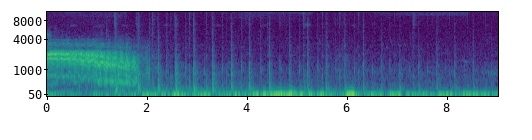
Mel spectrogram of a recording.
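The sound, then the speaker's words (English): A mare gives a loud, shrill whinny, then her hooves clatter in a rapid run of many clip-clop beats that continue steadily after the neigh fades. “Dismount and send your mare back to your compadres.”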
